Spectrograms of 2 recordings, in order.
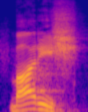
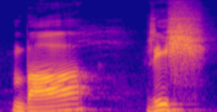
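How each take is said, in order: First: Said in the usual way. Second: "بارش" slowly, split after the long first syllable. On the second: Shown as a demonstration. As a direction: draw out and separate the two syllables of "بارش". Teacher splits, then joins word.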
